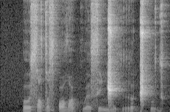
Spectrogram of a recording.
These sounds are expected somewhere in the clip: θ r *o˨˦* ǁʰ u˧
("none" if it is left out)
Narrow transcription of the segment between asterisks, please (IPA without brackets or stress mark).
o˦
